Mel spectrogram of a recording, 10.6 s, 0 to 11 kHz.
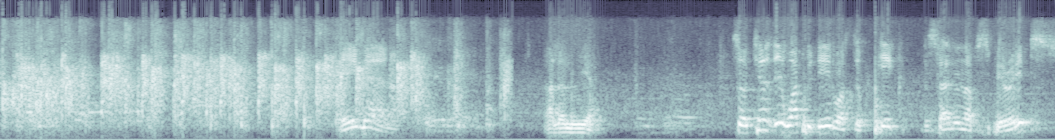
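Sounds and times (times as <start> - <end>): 
congregation clapping at a church service: 0.0 - 5.2
speech: 3.5 - 4.1, 5.5 - 6.1, 7.4 - 10.5.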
